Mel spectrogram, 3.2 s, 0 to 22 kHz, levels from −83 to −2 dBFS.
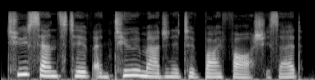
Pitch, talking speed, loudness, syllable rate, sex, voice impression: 200 Hz, 170 wpm, -19 LUFS, 5.8 syllables/s, female, feminine, adult-like, tensed, powerful, bright, clear, fluent, slightly cute, friendly, lively, sharp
